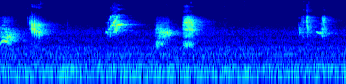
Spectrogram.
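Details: Talkative indoor pet budgerigar, described as speaking only of food, producing a few clipped, rasping word-like squawks in quick bursts separated by short pauses, over faint room hum.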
